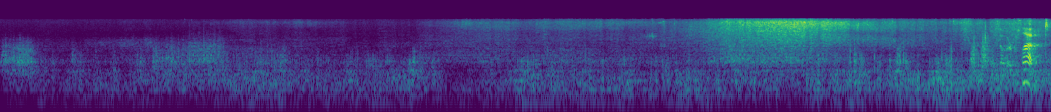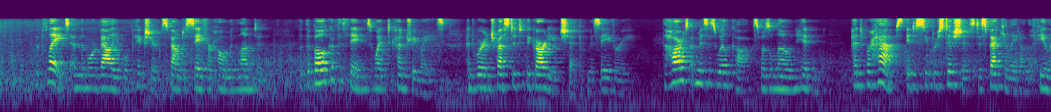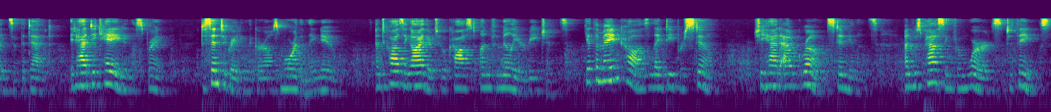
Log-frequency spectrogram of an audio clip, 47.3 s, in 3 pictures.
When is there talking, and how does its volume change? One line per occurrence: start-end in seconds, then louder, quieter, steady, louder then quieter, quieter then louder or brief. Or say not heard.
14.8-47.2 steady.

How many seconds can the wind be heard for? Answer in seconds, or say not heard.
47 s.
